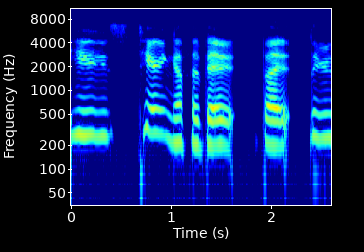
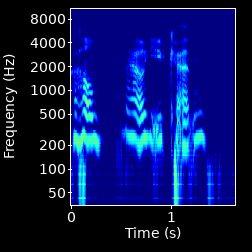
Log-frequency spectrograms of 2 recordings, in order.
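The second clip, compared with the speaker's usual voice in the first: acted, soft, hushed stage half-whisper; 9 dB quieter than usual. Voicing Camille in a hug, answering a wish to be held: half-whispering in character. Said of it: "Camille kinda just whispers".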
